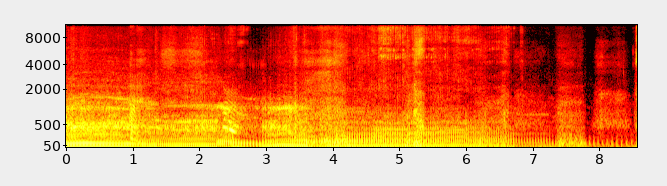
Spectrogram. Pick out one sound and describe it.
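A motorcycle engine rumbles at low idle, then dies away.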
